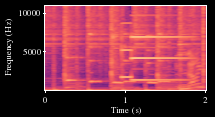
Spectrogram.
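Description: A Poco X7 Pro smartphone sounds its charging chime as 90-watt HyperCharge connects: a short bright run of electronic tones ending in a swooping melodic figure, heard close and clear among faint voices.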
